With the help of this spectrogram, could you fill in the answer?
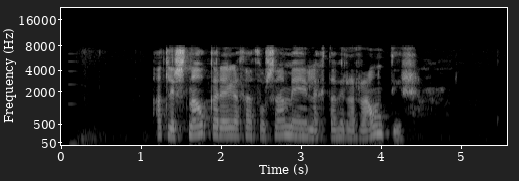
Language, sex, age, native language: Icelandic, female, 60-69, Icelandic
